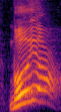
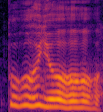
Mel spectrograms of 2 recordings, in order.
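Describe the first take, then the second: First: It is said in an angry tone. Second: It is said in a frightened tone. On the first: "화가 났을 때는" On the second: "무서울 때도 그러잖아요"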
